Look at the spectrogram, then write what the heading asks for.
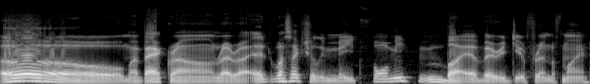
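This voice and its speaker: A man with a Danish accent speaks in a very deep, low voice, with very wide pitch swings and hardly any pauses. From Denmark. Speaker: streamer. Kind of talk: live game stream chat. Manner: halting.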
